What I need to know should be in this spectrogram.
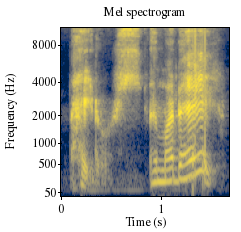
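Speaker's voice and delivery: slow, sly whispered aside; slow conspiratorial whisper. Real, not acted. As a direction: whisper it like a juicy secret. Sly aside about religious men.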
